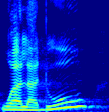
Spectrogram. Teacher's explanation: ada tanwin lemah yang bertemu dengan huruf wow maka cara membacanya tanwinnya masuk ke Waw · ke Waw waladu dan dengungkan masuk disertai dengung berarti di sini harus kita tahan dulu bunyinya sampai ada suara masuk hidung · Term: idgham bighunnah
